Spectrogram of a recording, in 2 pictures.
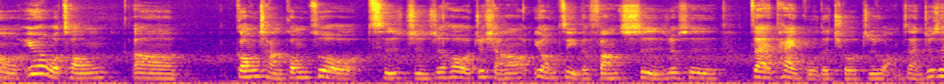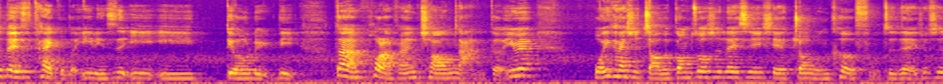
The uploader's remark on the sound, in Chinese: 這集因為錄音器材的關係有些雜訊還請各位聽眾多包涵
